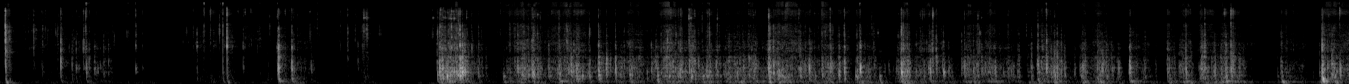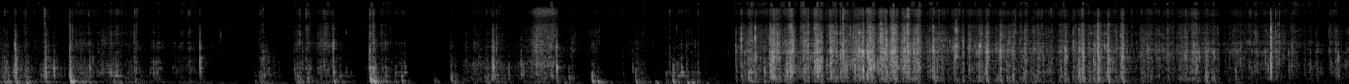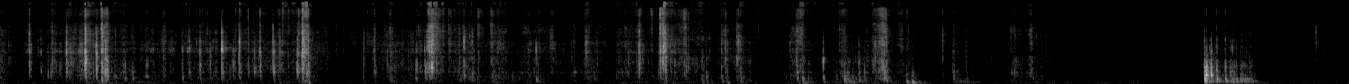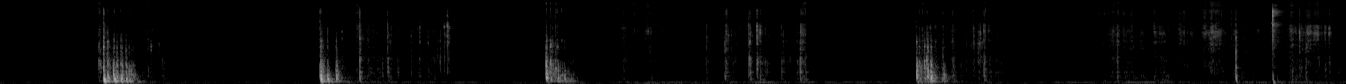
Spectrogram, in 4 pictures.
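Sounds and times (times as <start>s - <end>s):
packaging crinkling and tearing: 20.1s - 36.2s.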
